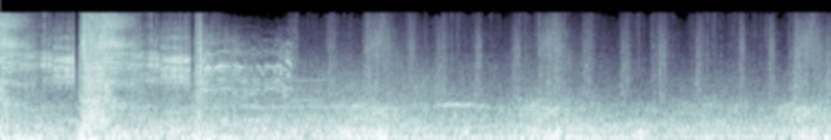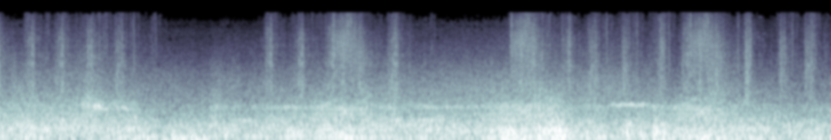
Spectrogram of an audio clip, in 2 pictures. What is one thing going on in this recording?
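Lava bubbles and rumbles steadily.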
